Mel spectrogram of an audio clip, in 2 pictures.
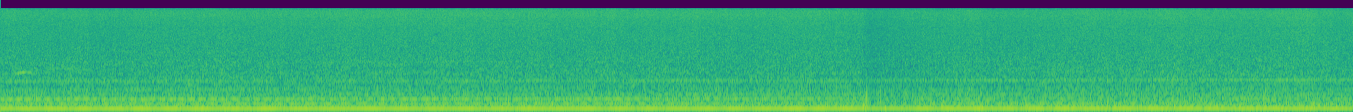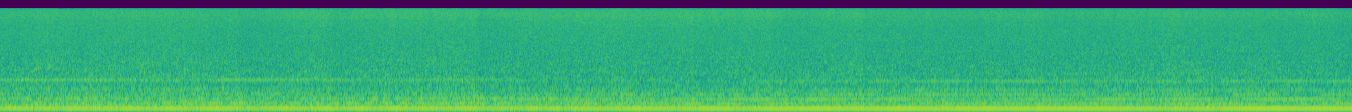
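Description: Motorboat engine running steadily at speed, under the load of towing an inflatable tube, heard from aboard. Its steady hum is laid over the rush of the wake and spray behind the boat.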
